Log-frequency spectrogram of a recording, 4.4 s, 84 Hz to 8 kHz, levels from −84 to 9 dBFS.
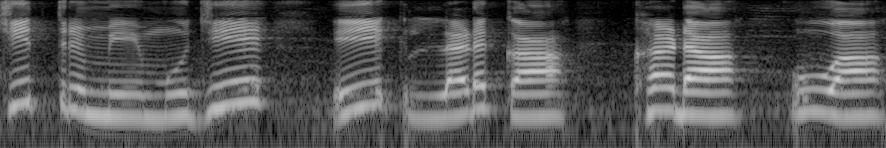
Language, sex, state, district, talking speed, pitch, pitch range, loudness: Hindi, female, Madhya Pradesh, Katni, 95 wpm, 230 Hz, 225-275 Hz, -17 LUFS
